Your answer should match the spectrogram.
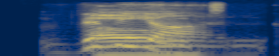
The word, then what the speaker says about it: Vivillon: Vivillon, I believe, is the actual pronunciation. I've always said Vivillon, but I think it's Vivillon.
